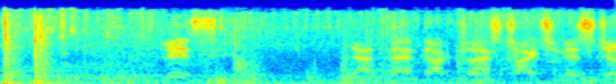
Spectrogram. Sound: radio

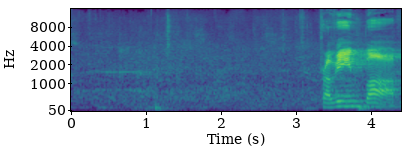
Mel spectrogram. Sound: applause

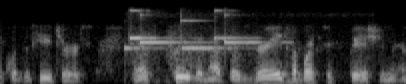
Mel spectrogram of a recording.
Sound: chime

